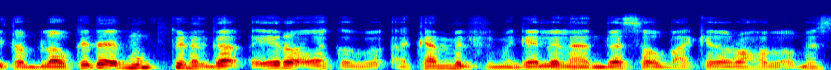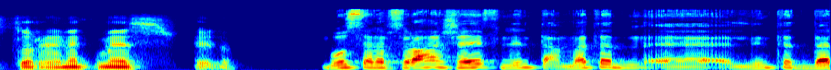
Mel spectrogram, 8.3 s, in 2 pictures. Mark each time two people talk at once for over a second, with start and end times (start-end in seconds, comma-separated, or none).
none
